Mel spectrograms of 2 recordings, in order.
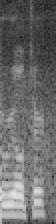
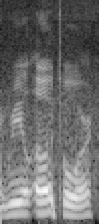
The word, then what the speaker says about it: realtor: Proud to be a realtor. Real tour. I said it right. I didn't say real a tour. I said realtor.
